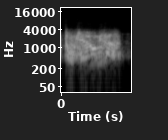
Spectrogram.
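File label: Korean enemy detected mood med, speech; War Thunder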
